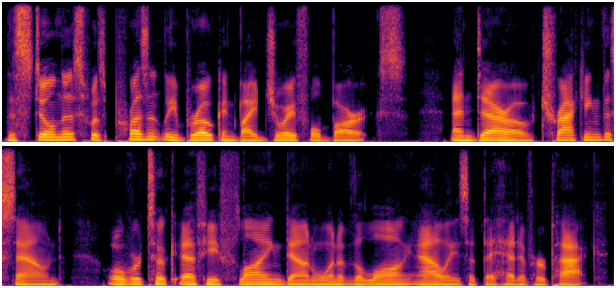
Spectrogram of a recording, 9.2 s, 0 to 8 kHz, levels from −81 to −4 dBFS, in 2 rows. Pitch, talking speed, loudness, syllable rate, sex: 125 Hz, 185 wpm, -20 LUFS, 4.8 syllables/s, male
